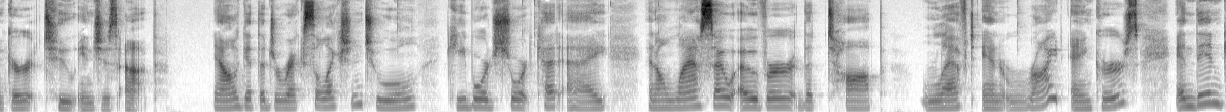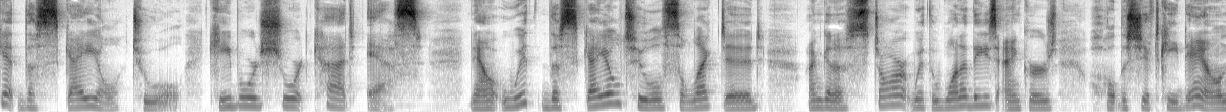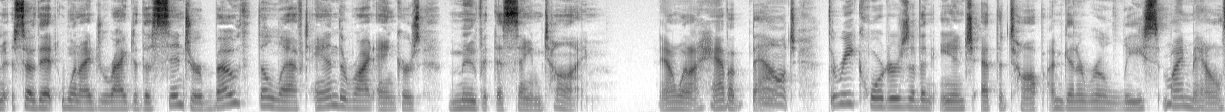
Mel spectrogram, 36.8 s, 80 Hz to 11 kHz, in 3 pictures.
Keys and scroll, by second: 2.7 a, 12.4 s, 12.9 s.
